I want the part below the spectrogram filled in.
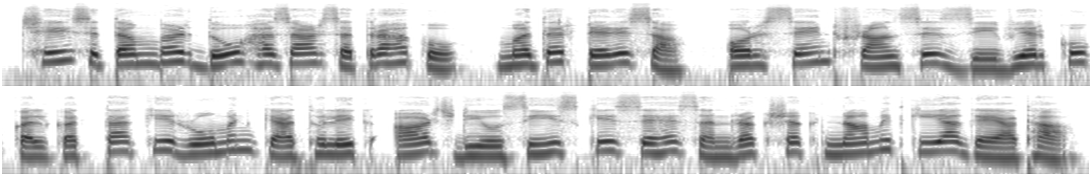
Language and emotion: Hindi, neutral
